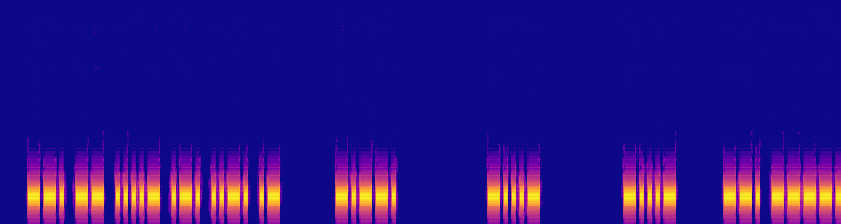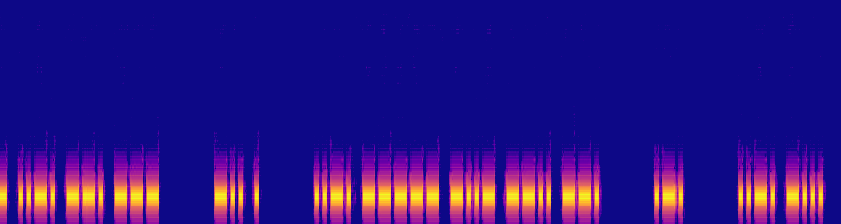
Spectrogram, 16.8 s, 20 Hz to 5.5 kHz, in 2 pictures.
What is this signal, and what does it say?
Morse code, heard as a keyed tone, about 30 wpm, 700 Hz. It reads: GM4RFA <KN> <BT> <BT> G0FGO DE F0XZG R FB
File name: UK MASTER QSOs TRAINING / 30WPM / UK MASTER QSOs 0014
